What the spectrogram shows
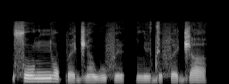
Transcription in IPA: soː˦nɲɔ˦˨ pɛ˨d͡ʒã˨ wu˦fɪ˨ | li˨dɪ˨ fɛ˨d͡ʒa˦˨

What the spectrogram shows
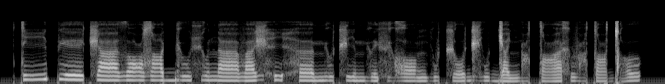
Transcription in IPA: tiː pʲeːt͡ʃaː ðɔzˤeː bʲuçu naːβaʒhi hɜːmʲut͡ʃiː mʲṳɪ̯fʲṳɣɔŋi̤w t͡ʃod͡ʒi̤w ɟa ɲṳtˤaːxβi̤ tˤuɡ͡ǀɔʊ̯

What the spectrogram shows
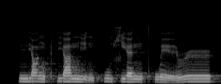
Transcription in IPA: n̪jɑ˥˩ŋpʰjä˥n̪ḭ˨˩nfu˥ ɕjɛ˥˩npʰwḛ˨˩ɪ̯ ɻɻ̩˥

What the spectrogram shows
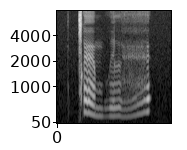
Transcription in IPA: ǀɛmṳi̯ lɛ̤

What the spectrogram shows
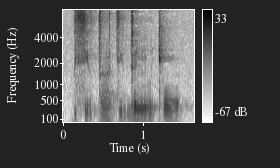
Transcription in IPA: sʲɯ˥˧ ta˩tʲɯ˩ ɡɛ˥˧ɲu˥˧cʰo˩

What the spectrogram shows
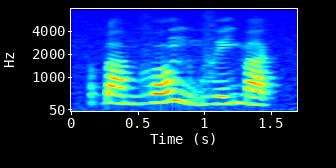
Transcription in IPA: ɓa̤˨˩mvɔ˨˦ ŋɨ̰˧˨mve˨˦j ma˨˩k̚

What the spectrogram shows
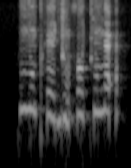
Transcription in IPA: ɲũ˦pʰe˨ɪ̯d͡ʑũ˦˨θo˦ t͡ɕũ˦ŋɛ˦ʔ

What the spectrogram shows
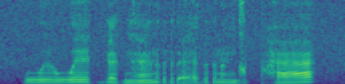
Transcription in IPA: wɨwe ɠɛɡɛ̃ rɛ̰rə̃ɡəpʰæ

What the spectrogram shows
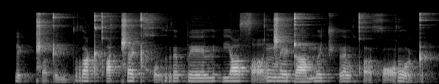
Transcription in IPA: ḭʈɡ͡ǁɔ̰ʈḭ prɔʈqʼɐǁɘʈ χṵrɘpel | jɯsˤa̰ ŋ͡ǁeɖa mɘt͡ʃʼɘlqʼṵxɔ̰ ɾoʈ

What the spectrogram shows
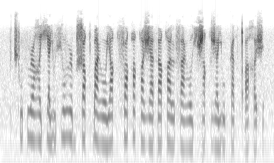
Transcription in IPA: t͡ʃʼuθβə˞ʁɐç ajuço ɣə˞bɕuq ɓaɣo jaqfə˞q ə˞qoʒaθ ə qə˞lfaɣoç ʒaqʒəju kaθqʼə˞χəʃ

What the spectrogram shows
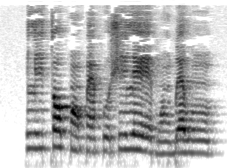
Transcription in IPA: li˧ tɔ˦pɔ̃˧pɛ̃˧fu˧ ʃi˦leː˦˨bɔ̃˧ ɡ͡bɛ˧wũ˧

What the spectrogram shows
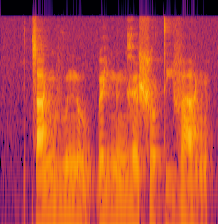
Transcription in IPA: ca˨˩˦ŋ vu˧˥no˨˩˨w ɓə˧˥jŋə˨˩˦ŋɣəː˨˩ ʂo˧t̪i˨˩˦ va˨˩ŋ

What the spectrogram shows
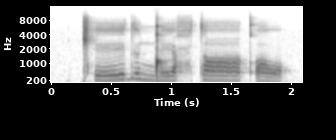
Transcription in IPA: ǁʰeːdɘ ŋ͡ǃeħ tɑːqʼɔ

